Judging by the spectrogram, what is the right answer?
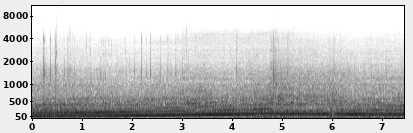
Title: MR2 Gen4 misfire at high boost.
